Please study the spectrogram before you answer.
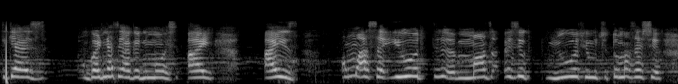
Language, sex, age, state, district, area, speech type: Kashmiri, female, 18-30, Jammu and Kashmir, Baramulla, urban, spontaneous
